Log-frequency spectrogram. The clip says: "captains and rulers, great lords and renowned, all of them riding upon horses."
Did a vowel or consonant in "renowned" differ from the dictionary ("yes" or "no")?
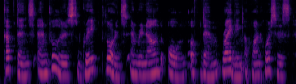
no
